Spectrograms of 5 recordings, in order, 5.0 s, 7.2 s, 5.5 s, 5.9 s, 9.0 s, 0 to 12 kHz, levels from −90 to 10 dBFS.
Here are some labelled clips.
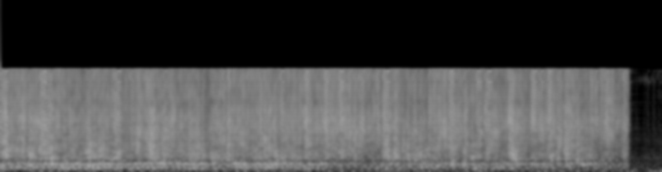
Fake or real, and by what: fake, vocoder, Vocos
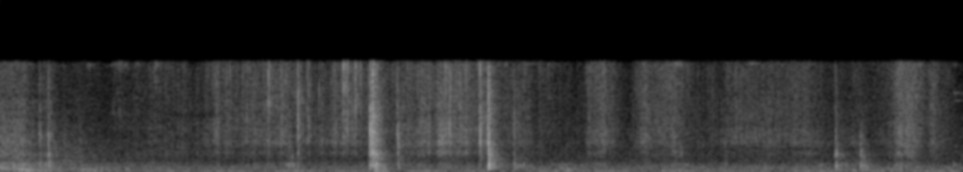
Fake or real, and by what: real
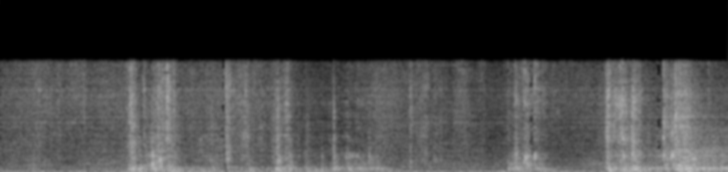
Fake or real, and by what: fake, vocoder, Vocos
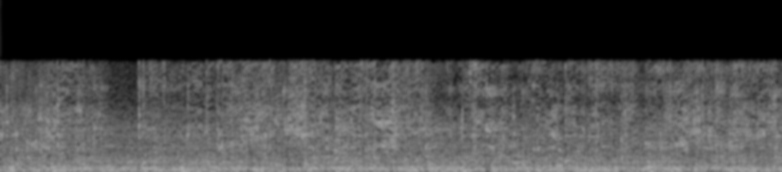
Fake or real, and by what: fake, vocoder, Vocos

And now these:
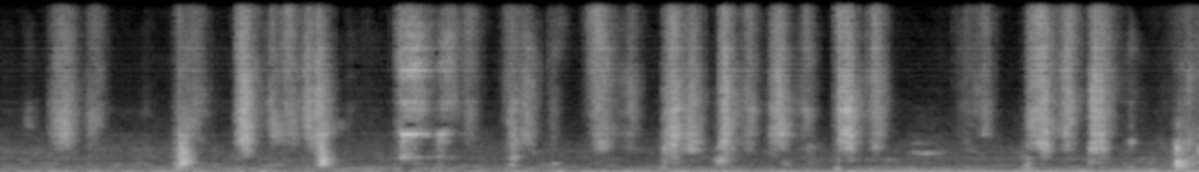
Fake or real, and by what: fake, vocoder, Vocos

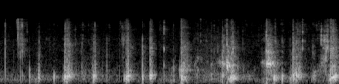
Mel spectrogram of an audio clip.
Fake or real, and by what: fake, vocoder, Vocos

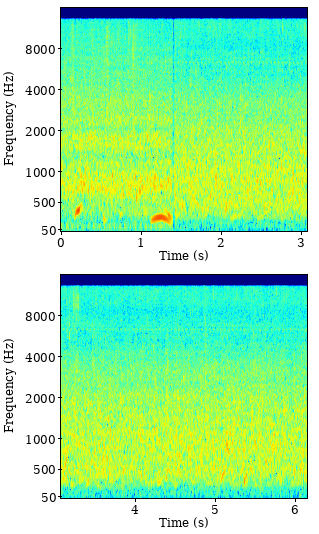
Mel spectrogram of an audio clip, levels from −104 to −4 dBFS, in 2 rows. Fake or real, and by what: real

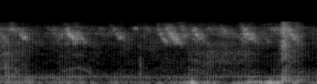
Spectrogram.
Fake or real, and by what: fake, vocoder, Vocos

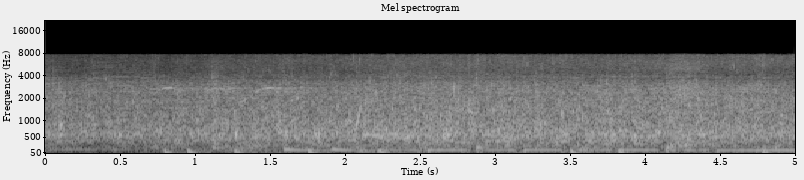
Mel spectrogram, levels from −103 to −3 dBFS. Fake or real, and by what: real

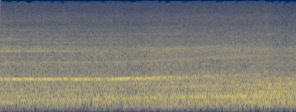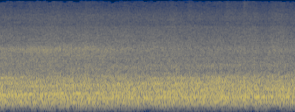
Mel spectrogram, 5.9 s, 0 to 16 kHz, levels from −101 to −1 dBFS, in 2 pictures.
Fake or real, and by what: fake, vocoder, Vocos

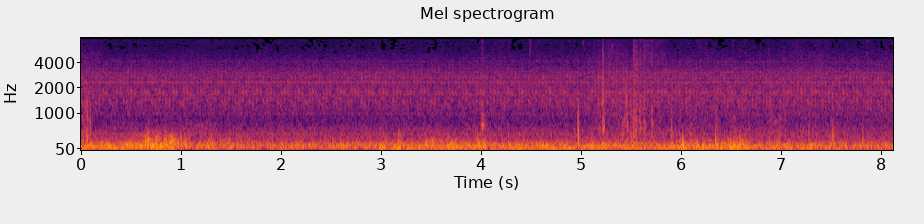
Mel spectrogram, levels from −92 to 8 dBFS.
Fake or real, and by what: real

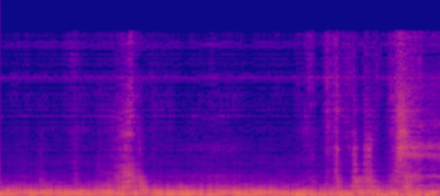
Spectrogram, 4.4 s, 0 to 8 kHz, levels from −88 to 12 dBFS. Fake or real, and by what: fake, vocoder, Vocos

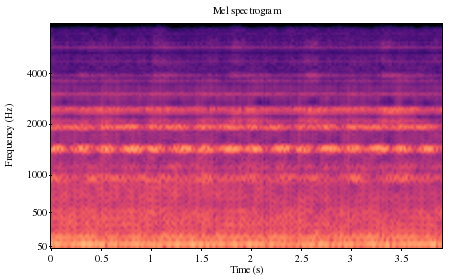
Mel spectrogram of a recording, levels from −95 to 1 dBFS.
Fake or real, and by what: fake, vocoder, Vocos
